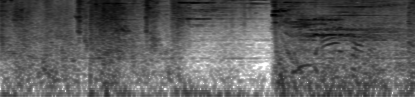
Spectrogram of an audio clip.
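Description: Magic spells whoosh and crackle in a fast battle.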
